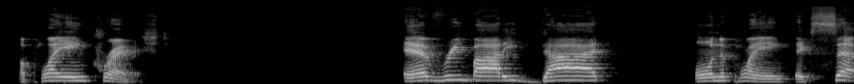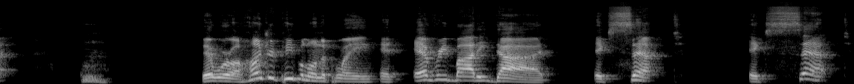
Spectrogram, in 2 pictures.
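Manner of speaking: slow, deliberate, each word laid down carefully. Telling the listeners a riddle, saying it slow on purpose: speaking slowly. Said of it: "I'm going to say it slow".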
